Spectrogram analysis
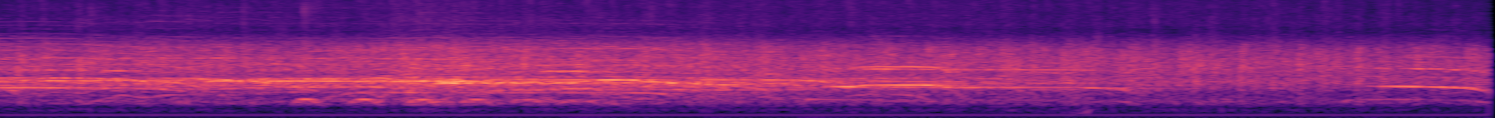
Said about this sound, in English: Let's give you Pastor and First Lady a hand clap for the work that they're doing. Praise God. Yeah, stand up. Give them a standing ovation.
